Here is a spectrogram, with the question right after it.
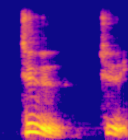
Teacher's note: this long very expressive ooh sound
